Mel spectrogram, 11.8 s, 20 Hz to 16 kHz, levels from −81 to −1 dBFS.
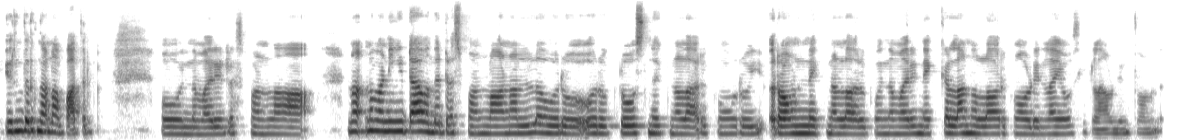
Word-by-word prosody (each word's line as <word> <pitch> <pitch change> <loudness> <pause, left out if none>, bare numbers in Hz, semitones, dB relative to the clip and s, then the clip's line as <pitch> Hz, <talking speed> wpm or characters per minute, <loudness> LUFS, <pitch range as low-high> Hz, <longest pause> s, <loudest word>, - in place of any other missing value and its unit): இருந்திருந்தா 265 -1 +5
நான் 215 - -4
பார்த்திருப்பேன். 240 +1 -2 0.6
ஓ! - - +1 0.2
இந்த 185 0 -5
மாரி 180 +1 -1
டிரெஸ் 200 -1 -8
பண்ணலாம். 185 -1 -1 0.5
ந - - +5
நம்ம 275 -1 +5
நீட்டா 260 -1 +5
வந்து 230 -1 +1
டிரெஸ் 215 0 -4
பண்லாம். 195 0 0
நல்ல 205 +2 -1 0.2
ஒரு 200 -1 0 0.2
ஒரு 200 -1 0
குளோஸ் 200 0 +2
நெக் 200 +1 -5
நல்லா 190 -1 0
இருக்கும், 200 -1 -9
ஒரு 195 -1 -5 0.3
ரவுண்ட் 200 +1 +5
நெக் 200 +1 -5
நல்லா 190 0 +1
இருக்கும். 190 +1 -8
இந்த 190 0 -6
மாரி 195 +1 -1
நெக் 190 +2 -4
எல்லாம் 205 +1 +3
நல்லா 195 0 +1
இருக்கும், 195 0 -6
அப்படின்னுலாம் 190 0 -3
யோசிக்கலாம் 195 - -9
அப்படின்னு 105 +1 -10
தோணுது. 105 0 -14
195 Hz, 185 wpm, -23 LUFS, 190-205 Hz, 0.6 s, இருந்திருந்தா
